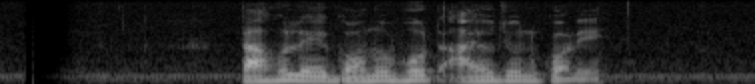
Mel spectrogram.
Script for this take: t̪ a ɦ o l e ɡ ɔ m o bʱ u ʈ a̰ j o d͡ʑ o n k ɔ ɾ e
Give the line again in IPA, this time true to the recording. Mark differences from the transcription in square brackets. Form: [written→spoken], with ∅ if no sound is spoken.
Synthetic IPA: t̪ a ɦ o l e ɡ ɔ [m→n] o bʱ [u→o] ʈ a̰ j o d͡ʑ o n k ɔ ɾ e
